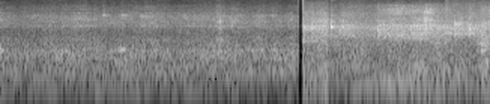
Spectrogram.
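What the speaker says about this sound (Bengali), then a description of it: "এই হলো আমাদের ট্রাম, এটা গড়িয়াহাট থেকে এসপ্ল্যানেড যায়" A Kolkata tram on the Gariahat to Esplanade route rolls along its rails with a loud, close rumble, followed by a sharp clunk and a louder, rattling wheel noise.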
